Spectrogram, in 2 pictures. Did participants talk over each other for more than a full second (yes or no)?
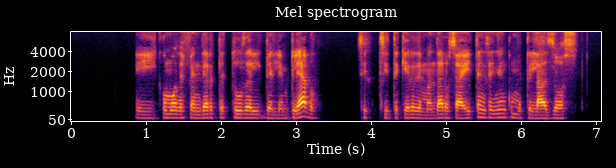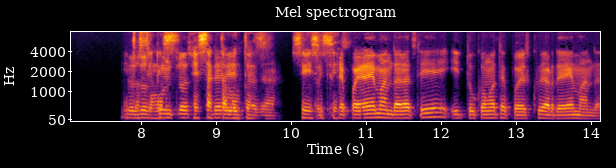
yes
